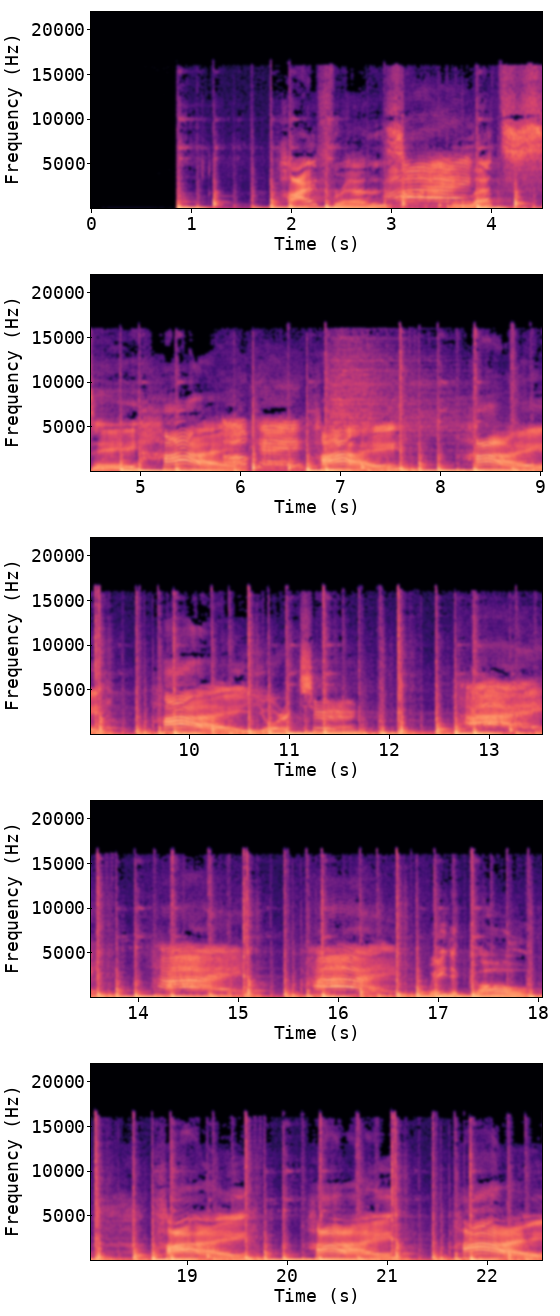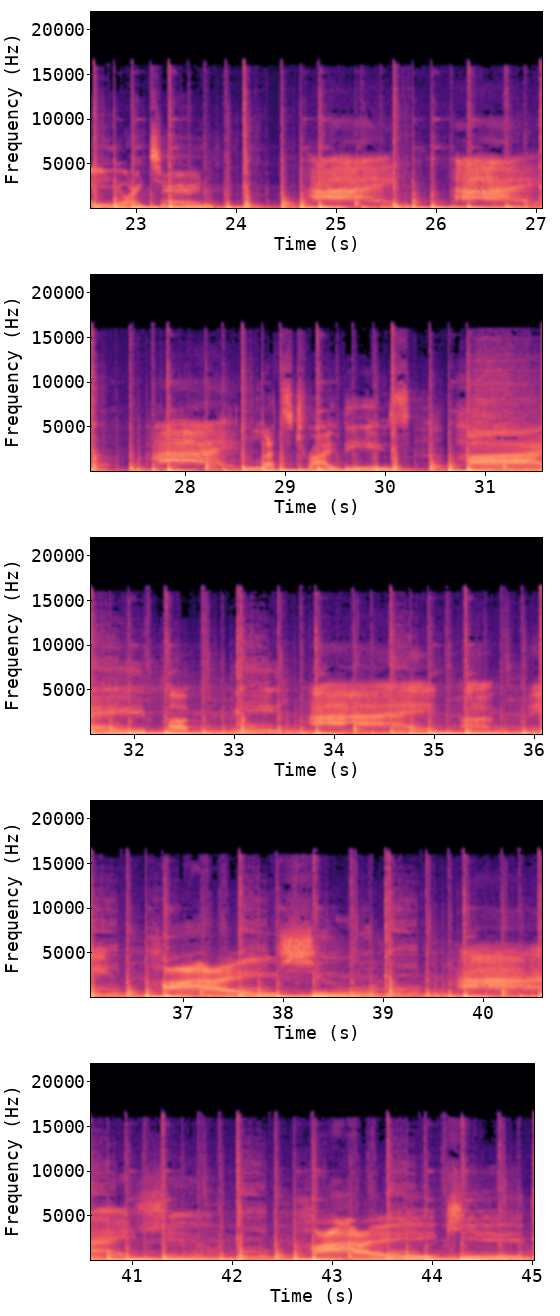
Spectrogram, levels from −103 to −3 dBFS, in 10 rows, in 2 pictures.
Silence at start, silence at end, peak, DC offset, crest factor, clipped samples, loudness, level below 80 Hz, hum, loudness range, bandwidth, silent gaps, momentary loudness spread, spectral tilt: 0.85 s; 0 s; 0 dBFS; 0.2%; 16 dB; under 0.1%; -17 LUFS; -24 dBFS; none; 3 LU; 17 kHz; none; 9 LU; -4.5 dB/octave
